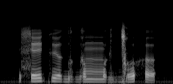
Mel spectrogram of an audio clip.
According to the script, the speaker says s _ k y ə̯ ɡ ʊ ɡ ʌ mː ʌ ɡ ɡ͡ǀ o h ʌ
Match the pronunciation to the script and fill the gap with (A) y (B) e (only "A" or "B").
B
